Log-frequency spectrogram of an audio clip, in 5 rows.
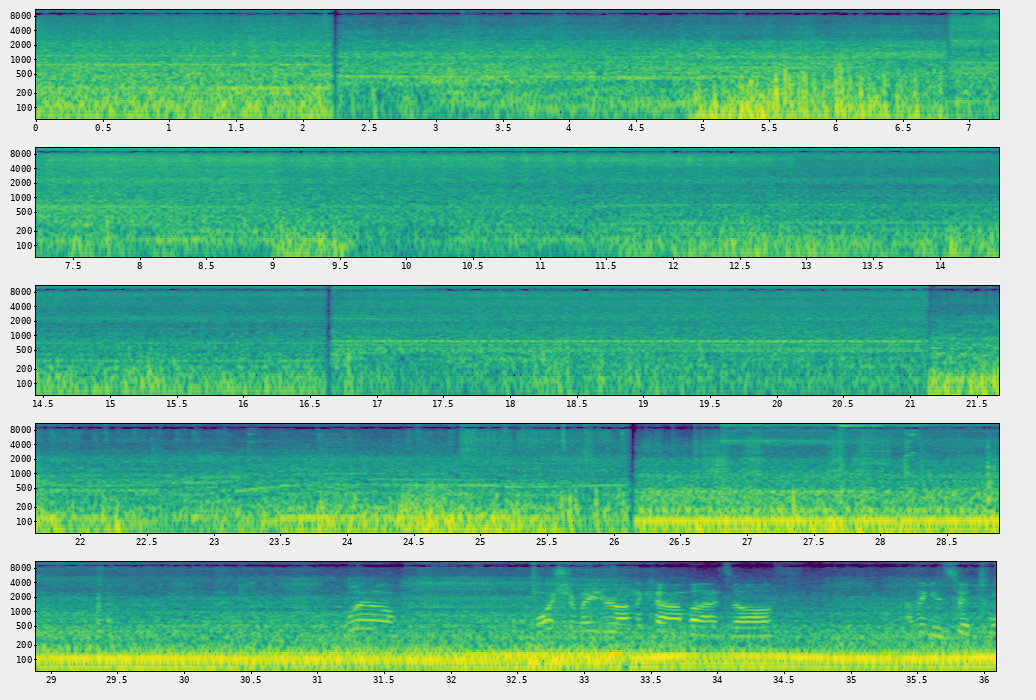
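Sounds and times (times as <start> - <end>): heavy farm machinery engines: 0.0 - 36.0
hiss: 6.9 - 21.2.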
